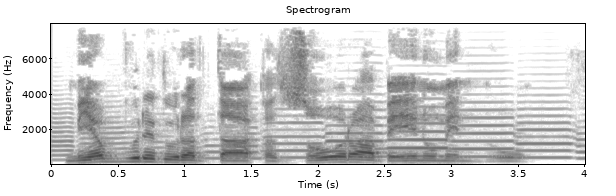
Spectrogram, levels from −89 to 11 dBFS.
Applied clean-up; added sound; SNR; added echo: none; Trumpet; 13 dB; none.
